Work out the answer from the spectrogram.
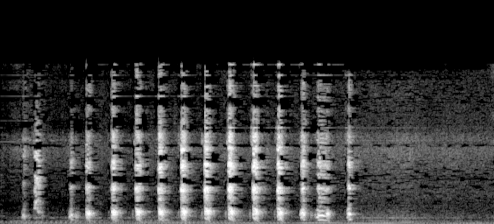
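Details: White chukar partridge calling: a fast run of about thirteen harsh, clucking chuk notes, roughly four per second, cut off abruptly and followed by quiet indoor background.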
